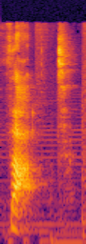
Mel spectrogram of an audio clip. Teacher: Você pode jogar o T, o som do T no final.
